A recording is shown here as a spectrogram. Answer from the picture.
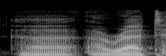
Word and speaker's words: arete: These different actions of using the tool to achieve excellent results was their individuality in expressing arete. I'll use the sort of biblical Greek pronunciation.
